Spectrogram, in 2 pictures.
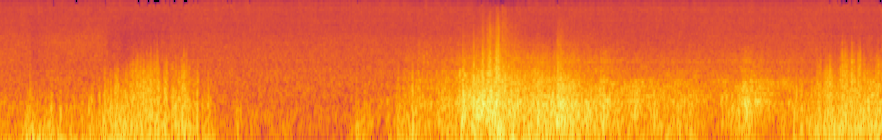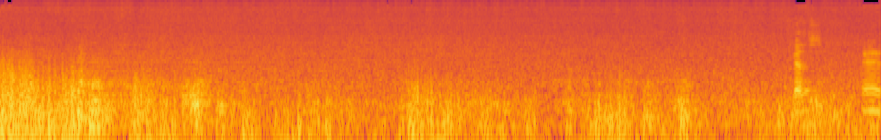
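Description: A violent early-morning electrical thunderstorm with repeated rolling thunder over steady rain and gusting wind buffeting the microphone, loud and close throughout.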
